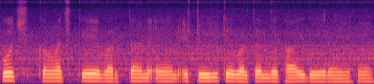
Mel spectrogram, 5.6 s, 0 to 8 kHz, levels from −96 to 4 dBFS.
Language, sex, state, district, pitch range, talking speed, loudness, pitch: Hindi, male, Madhya Pradesh, Katni, 115-125 Hz, 130 wpm, -16 LUFS, 120 Hz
